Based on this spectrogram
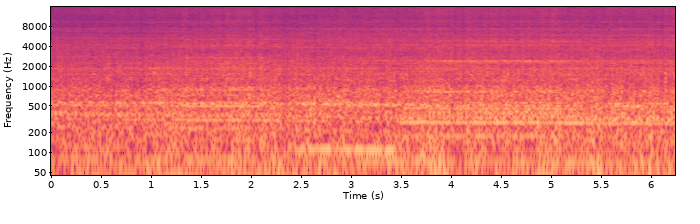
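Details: CFMOTO IBEX 450 after TEAM MSC ECU tune, previously surging and jerking between 3500 and 5500 RPM: midrange engine pulls with a steady even drone, no surging or hunting; running smoothly.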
